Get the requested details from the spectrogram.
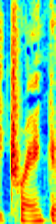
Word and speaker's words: Trenk: Mr. Chair, members of the committee, for the record, my name is, Peggy Trank, and I'm here on behalf of the Treasure State Resources Association. That's spelled T-R-E-N-K.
